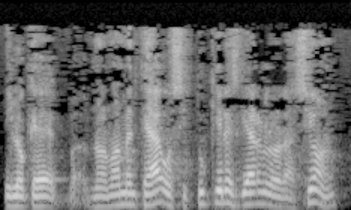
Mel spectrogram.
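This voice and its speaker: A man's slightly high, darkish voice with a breathy edge moves at a normal pace as he preaches. He's a pastor pressing rhetorical questions on his congregation in a church hall, recorded with long hall reverb.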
